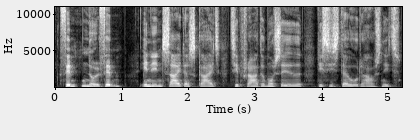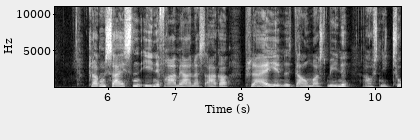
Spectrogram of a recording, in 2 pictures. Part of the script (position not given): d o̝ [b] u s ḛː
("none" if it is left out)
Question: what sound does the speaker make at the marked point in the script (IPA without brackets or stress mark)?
m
